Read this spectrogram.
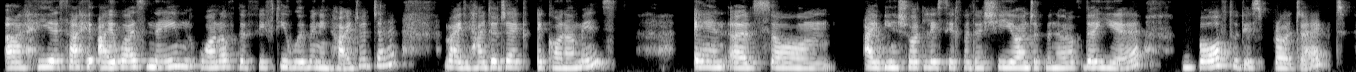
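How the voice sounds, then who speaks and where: A woman in her forties with a Romanian accent speaks in a steady, somewhat high voice, a little slowly. A leader in maritime sustainability, she answers interview questions reflectively and with some hesitation.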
